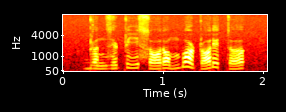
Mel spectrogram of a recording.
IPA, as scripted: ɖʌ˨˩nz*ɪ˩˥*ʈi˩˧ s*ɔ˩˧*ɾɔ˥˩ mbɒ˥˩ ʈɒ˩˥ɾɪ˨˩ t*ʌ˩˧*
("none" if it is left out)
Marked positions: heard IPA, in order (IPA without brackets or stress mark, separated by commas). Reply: ɪ˩˥, ɔ˩˧, ʌ˩˧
